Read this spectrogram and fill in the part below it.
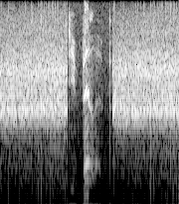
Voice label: "develope", English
